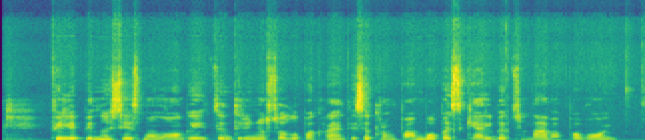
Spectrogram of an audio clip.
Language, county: Lithuanian, Vilnius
